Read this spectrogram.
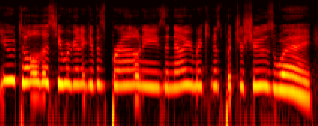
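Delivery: put-on high child's voice protesting; crying child complaint. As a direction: whine it like a kid who feels cheated. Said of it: "And they're crying and they're like".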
